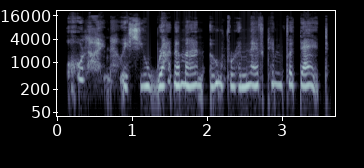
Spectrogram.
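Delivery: voiceless whisper. A narrator's reading. Anna whispering accusation to mother. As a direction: whisper it close and hard.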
